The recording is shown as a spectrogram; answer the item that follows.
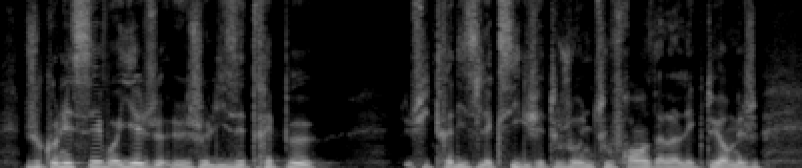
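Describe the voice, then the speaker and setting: A man speaks at a medium pitch with a dark, mellow tone that is somewhat breathy. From southern France, Tarn. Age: 70s. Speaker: explorer and doctor. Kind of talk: interview. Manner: halting.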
